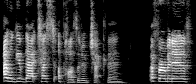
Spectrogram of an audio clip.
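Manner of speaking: a hint of a brisk machine confirming; Guardian's voice. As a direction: satellite Guardian confirming the test to the rover, lightly voiced. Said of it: "Guardian agrees".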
